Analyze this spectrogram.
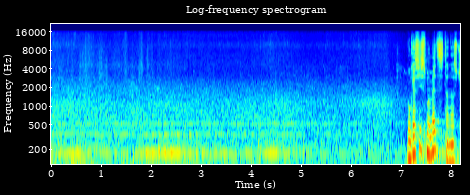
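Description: Footsteps swish through grass outdoors.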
